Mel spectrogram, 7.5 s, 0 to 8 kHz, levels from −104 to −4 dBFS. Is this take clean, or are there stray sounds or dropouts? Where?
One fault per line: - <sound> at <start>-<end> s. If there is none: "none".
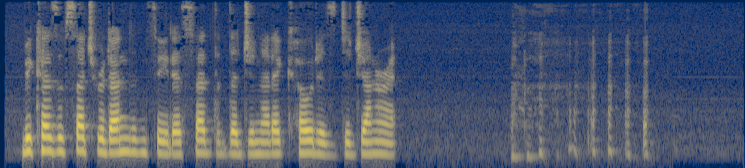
- laugh at 5.1-6.6 s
